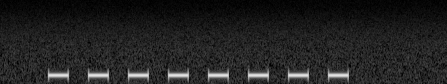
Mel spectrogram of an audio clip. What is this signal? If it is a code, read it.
Telephone call progress tone (single-tone plan, as in most of Europe), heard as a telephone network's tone, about 420 Hz, 0.2 s on and 0.2 s off. Congestion tone.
